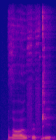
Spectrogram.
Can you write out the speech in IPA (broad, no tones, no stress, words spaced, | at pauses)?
ðɑːʊ̯fə˞fɖɪː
